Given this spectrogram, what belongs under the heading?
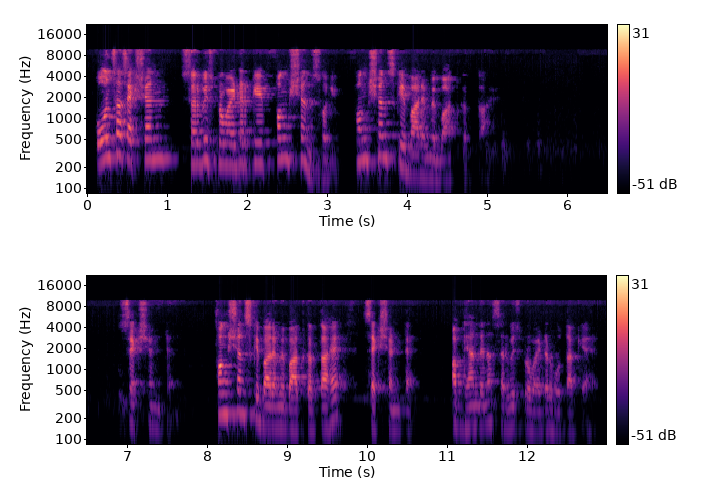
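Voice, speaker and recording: A man's voice: a little high, big pitch swings, moderate pace, a little hiss or hum. A male law teacher giving a live online class, asking questions and answering them himself in a casual, encouraging way. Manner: casual and encouraging, mixes Hindi with English terms.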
